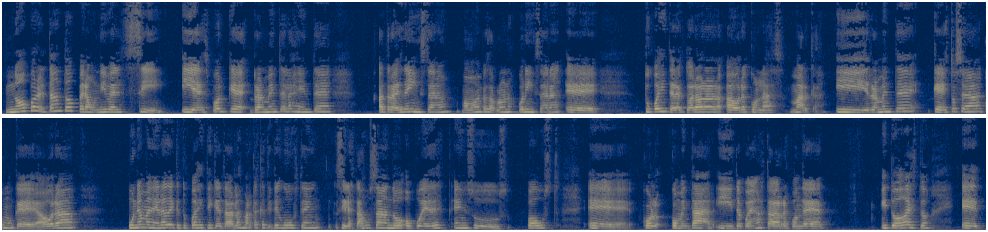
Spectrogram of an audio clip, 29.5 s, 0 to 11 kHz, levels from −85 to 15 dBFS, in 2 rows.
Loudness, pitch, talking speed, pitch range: -24 LUFS, 245 Hz, 160 wpm, 230-265 Hz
